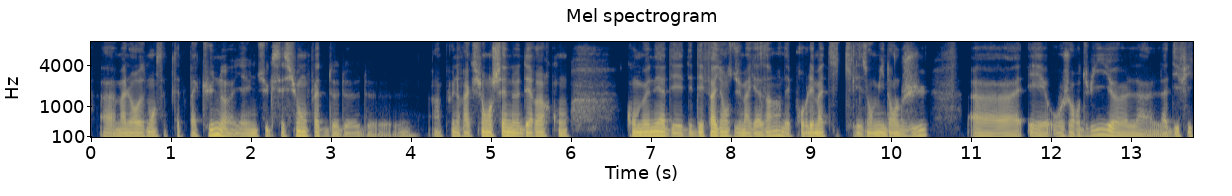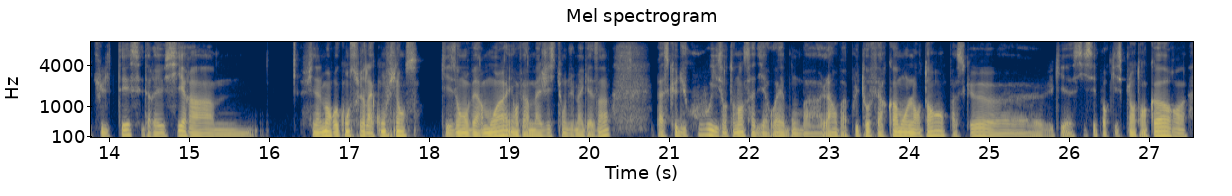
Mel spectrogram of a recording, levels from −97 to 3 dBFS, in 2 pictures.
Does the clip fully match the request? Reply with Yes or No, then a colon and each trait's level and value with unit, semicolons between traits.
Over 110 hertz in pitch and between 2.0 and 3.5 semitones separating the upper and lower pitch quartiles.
No: very low, 90 Hz; narrow, 2.5 semitones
